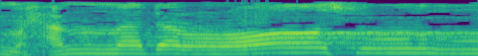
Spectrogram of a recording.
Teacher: Berikutnya memanjangkan ra sehingga menjadi Muhammadar Rasulullah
